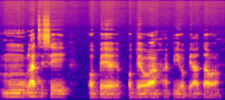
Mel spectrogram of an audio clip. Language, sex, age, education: Yoruba, male, 15-29, tertiary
